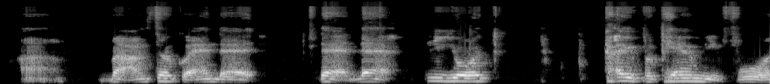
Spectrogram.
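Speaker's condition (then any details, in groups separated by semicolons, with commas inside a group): Cerebral palsy with spastic quadriplegia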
